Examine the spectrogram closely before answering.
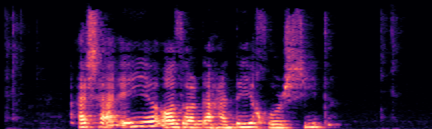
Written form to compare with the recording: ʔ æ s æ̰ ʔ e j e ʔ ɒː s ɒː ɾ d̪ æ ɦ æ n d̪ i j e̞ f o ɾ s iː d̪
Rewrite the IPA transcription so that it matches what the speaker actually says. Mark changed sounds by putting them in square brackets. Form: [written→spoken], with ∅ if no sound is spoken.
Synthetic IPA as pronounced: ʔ æ [s→ʃ] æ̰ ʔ e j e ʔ ɒː [s→z] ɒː ɾ d̪ æ ɦ æ n d̪ [i→e] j e̞ [f→x] o ɾ [s→ʃ] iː d̪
